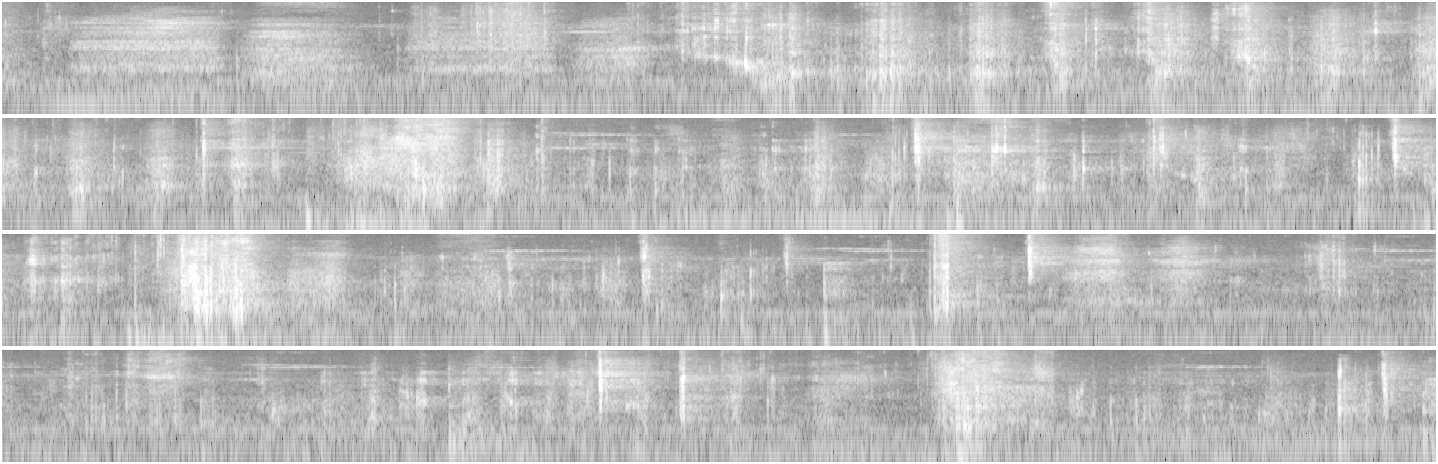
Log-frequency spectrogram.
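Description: Close-miked eating: a person chewing and biting mouthfuls of rice and chicken curry, with many short crunches and mouth clicks, one much louder about halfway through.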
